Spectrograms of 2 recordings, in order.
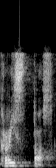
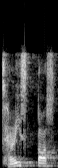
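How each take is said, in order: First: The word starts with a raspy 'kh' sound. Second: The word starts with a plain 'ch' sound. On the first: The speaker calls it right. "tapi Christos, K H R I S T O S" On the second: The speaker calls it wrong. "kita tidak sebut Christos"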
